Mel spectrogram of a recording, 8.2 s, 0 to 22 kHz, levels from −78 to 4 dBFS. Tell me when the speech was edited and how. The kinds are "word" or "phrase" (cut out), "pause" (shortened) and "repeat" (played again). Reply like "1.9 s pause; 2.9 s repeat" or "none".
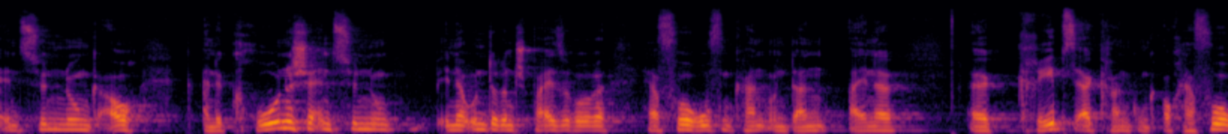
none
